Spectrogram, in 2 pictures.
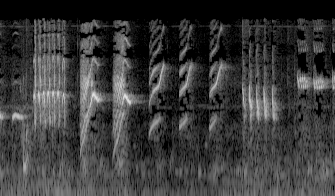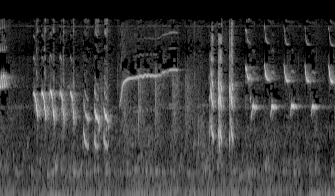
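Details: Tame Asian pied starling kept as a tutor singer for other birds, delivering imitated fills: quick sequence of high slurred chirps, buzzy stacked notes, a long rising whistle near the end and crisp repeated ticks.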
